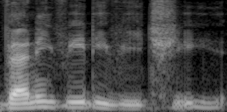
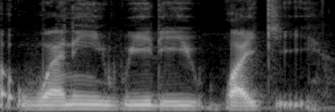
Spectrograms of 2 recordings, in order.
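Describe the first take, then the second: First: Each word begins with a v sound. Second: Each word begins with a w sound. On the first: This is the familiar everyday version. The speaker calls it wrong. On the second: This is how it was originally said. The speaker calls it right.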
